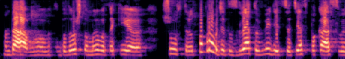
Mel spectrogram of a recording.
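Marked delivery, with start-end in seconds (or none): none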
